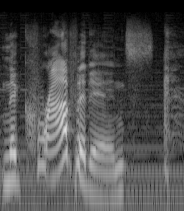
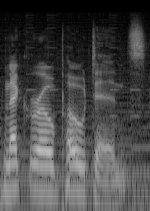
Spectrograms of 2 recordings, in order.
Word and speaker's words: Necropotence: come up with that necropotence that's that's not even me I know how to say necro Necro poent necropotence that was one of the weirdest mispronunciations I I think I've ever heard anyone say pitch Collective brutality pitch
